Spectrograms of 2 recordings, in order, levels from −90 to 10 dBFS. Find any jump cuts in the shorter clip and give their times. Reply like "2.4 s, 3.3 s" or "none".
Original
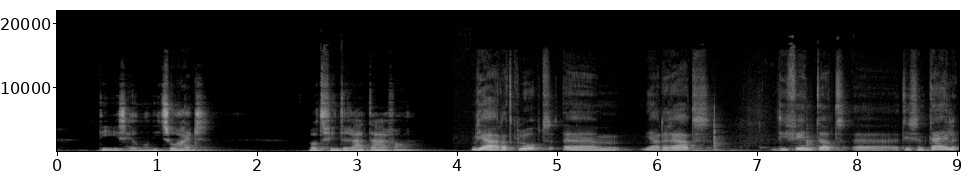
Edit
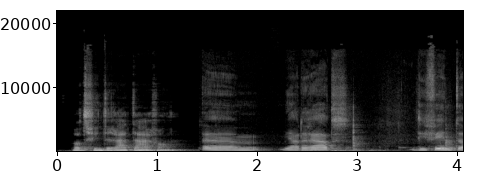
1.4 s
